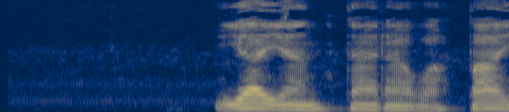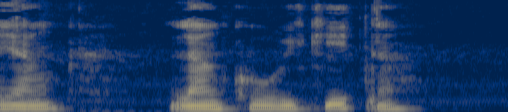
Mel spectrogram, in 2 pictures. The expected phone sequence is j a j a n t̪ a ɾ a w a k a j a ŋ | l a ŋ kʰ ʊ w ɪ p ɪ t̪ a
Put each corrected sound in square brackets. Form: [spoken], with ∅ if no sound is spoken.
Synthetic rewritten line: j a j a n t̪ a ɾ a w a [p] a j a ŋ | l a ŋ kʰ ʊ w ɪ [k] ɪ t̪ a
